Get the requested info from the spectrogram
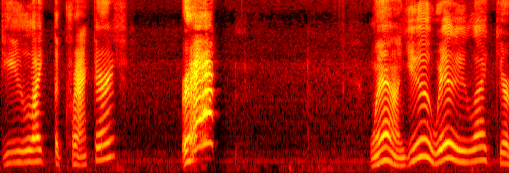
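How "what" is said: high squawky parrot voice; parrot squawk. Pretend.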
